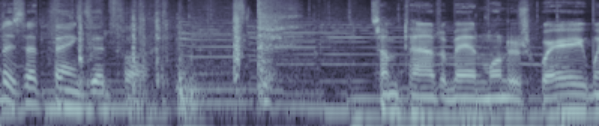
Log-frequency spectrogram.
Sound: spitting

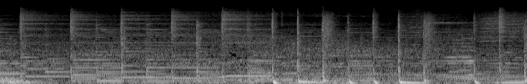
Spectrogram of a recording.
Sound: tractor engine whirring; bright upbeat music

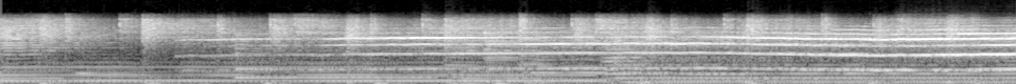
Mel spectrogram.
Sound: siren ringing

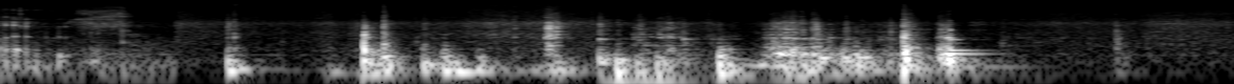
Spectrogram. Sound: thudding

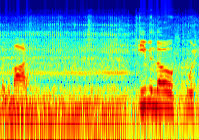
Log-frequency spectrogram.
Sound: boat engine idling

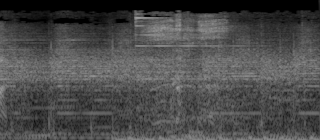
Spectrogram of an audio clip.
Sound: laughs

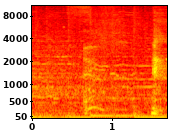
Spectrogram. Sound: inhales

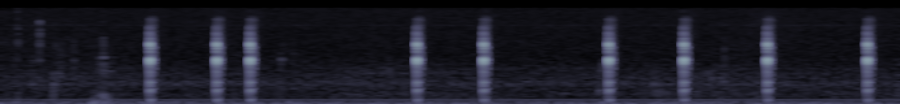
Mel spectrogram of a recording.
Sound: keyboard typing

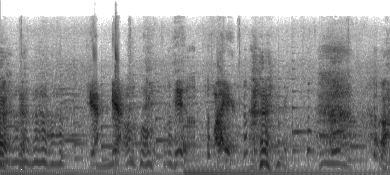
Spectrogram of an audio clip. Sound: laughing

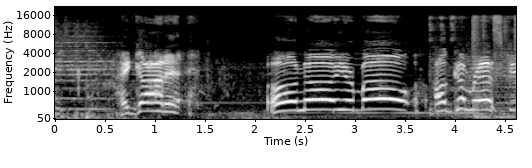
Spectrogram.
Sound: shouting

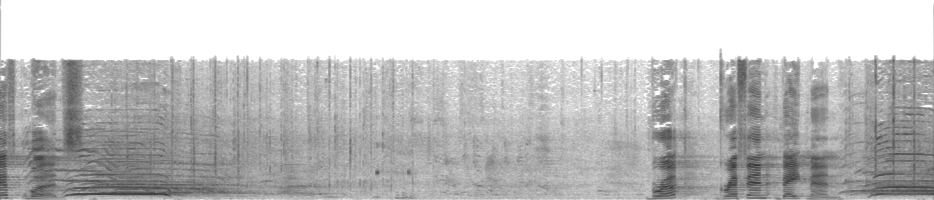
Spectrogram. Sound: applause

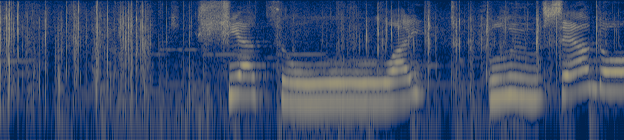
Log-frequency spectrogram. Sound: crinkles

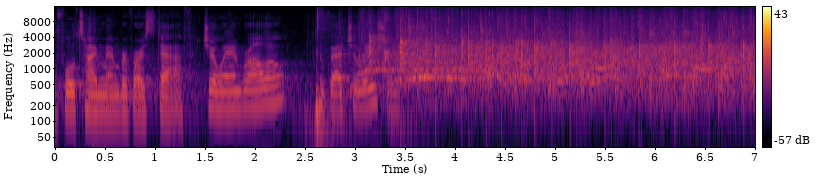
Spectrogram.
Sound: audience applauding

